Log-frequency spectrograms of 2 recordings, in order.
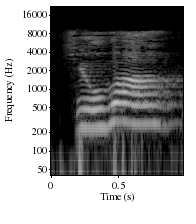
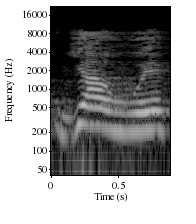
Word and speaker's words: Yahweh: Jehová o Yahweh, como tal vez se pronunciaría mejor, es el Dios de Israel, el llamar íntimo de Israel a Dios.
